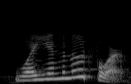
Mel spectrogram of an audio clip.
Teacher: The word are is gone. And the word you has been reduced to y. So when we link together what and you, it's super fast.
